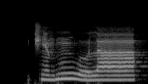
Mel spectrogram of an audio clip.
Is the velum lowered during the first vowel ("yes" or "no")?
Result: yes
